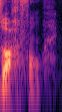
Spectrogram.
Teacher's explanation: Nós falamos órfão, então a sílaba tônica está na penúltima e é acentuada.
